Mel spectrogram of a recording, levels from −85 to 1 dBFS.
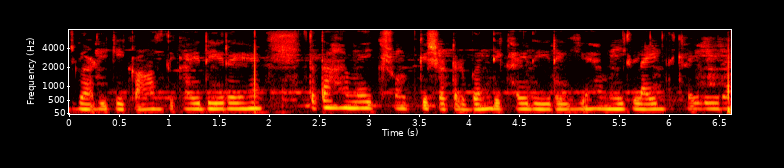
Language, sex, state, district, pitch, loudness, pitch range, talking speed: Hindi, female, Bihar, Purnia, 195 Hz, -33 LUFS, 185-205 Hz, 225 wpm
